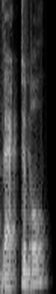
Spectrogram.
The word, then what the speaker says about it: vegetable: They gently said, "Do you mean vectable?" I was confused. I didn't hear the ta sound. I asked again and they said slowly, "It's pronounced vectab, not vegetable."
